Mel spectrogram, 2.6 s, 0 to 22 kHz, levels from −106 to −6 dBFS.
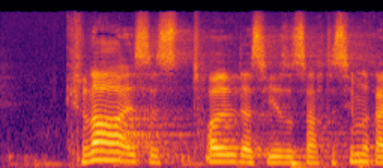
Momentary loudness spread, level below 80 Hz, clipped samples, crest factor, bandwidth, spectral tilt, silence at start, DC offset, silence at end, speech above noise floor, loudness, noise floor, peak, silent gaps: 5 LU; -50 dBFS; under 0.1%; 20 dB; 16.5 kHz; -3 dB/octave; 0.45 s; under 0.1%; 0 s; 21 dB; -20 LUFS; -42 dBFS; -2 dBFS; none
